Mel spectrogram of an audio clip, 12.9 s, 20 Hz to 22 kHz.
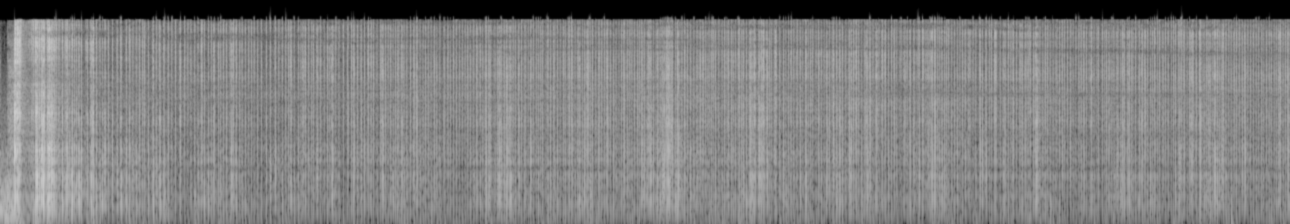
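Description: Globular-transfer MIG welding arc at 24 volts and 475 wire feed speed on 0.030 in wire, running a fillet weld on 3/8 in steel plate: a steady, dense crackle and hiss as globs of metal spatter into the pool. The arc strikes with a sharp burst right at the start.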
